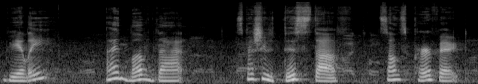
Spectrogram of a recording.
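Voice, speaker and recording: An actress playing a practical, impatient teenage heroine in an audio drama, with a casual, down-to-earth manner. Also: female voice, mid-range voice, lively intonation, unhurried, natural voice, low-quality recording. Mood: curious, wry. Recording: faint background noise.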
